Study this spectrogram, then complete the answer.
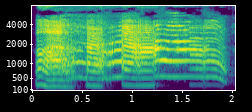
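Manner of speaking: long, loud acted scream of anger; frustrated scream. Child whose book was taken, angry scream.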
